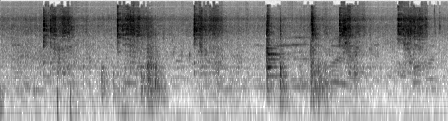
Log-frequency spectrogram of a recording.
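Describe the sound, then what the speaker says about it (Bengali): Beans, eggplant and potatoes stirred and frying in a pan with a large fish head and winter vegetables, several scraping stirs with a light sizzle in bursts, close by. "আমরা সবাই জানি ফুলকপি রান্না হতে একটু সময় লাগে সিমের চাইতে এই তো এখন দিয়ে দিলাম সিম বেগুন আলু"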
